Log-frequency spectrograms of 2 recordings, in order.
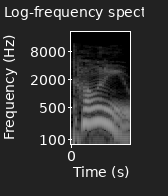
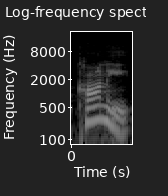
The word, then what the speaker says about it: Coney: And then I was like, oh, like every time I wrote out the word Coney, people would always pronounce it as Connie. And I was like, it's not Connie.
